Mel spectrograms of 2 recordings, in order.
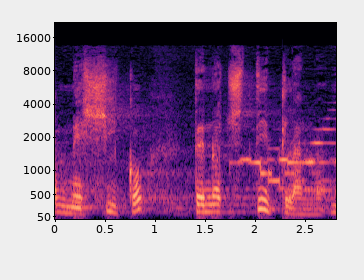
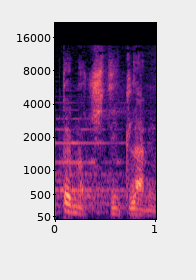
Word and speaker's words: Tenochtitlan: nicks sino el acento estaba en la segunda sílaba méxico-tenochtitlan no tenochtitlán veces la pronunciación prehispánica que después fue cambiando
